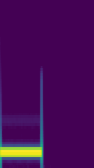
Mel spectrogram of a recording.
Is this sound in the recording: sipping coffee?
no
